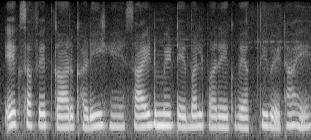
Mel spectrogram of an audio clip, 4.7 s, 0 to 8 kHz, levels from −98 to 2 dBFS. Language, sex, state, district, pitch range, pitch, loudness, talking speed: Hindi, female, Madhya Pradesh, Bhopal, 190-210 Hz, 200 Hz, -16 LUFS, 165 wpm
